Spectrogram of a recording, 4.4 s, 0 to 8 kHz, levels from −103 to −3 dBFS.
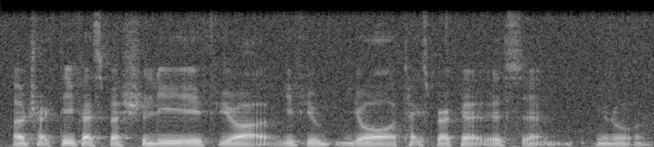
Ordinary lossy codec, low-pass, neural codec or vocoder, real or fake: none; 7.2 kHz; none; real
